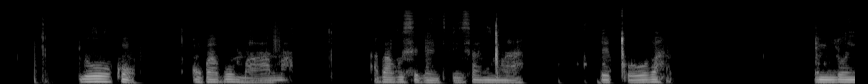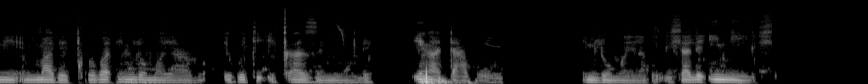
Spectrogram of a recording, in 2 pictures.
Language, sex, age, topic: North Ndebele, female, 50+, health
